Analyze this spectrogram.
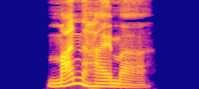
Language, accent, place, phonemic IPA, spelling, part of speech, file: German, Germany, Berlin, /ˈmanˌhaɪ̯mɐ/, Mannheimer, noun, De-Mannheimer.ogg
- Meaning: Mannheimer (native or inhabitant of the city of Mannheim, Baden-Württemberg, Germany) (usually male)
